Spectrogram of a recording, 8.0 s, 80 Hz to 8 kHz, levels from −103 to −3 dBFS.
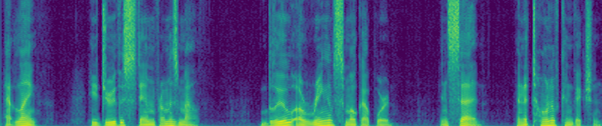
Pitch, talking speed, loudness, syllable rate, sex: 100 Hz, 165 wpm, -17 LUFS, 4.7 syllables/s, male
